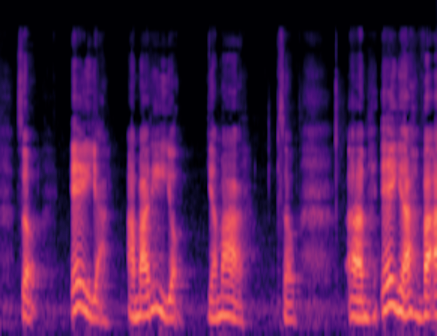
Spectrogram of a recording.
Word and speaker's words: ella: So instead of saying Ella, Amarillo, and Lamar, it's actually pronounced ella, amarillo, llamar. Okay? Anytime you see two L's, it's pronounced like the y sound, like a Y.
